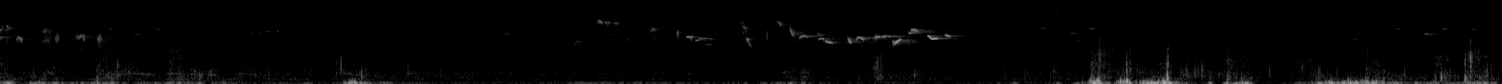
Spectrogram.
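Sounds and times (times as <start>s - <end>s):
songbird chirping: 0.0s - 15.0s
low footstep thuds: 10.8s - 15.0s.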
